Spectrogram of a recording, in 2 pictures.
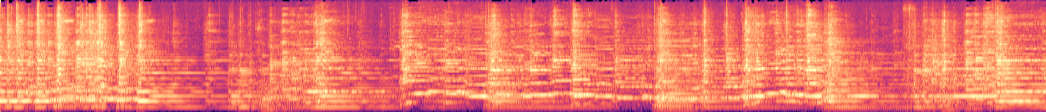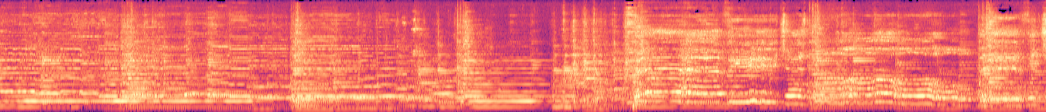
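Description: Traditional Cretan music: a Cretan lyra bows the melody while two Cretan laouta pluck and strum the accompaniment.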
